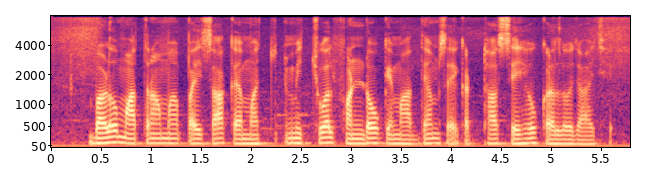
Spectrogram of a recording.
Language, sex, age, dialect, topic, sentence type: Maithili, male, 18-24, Angika, banking, statement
